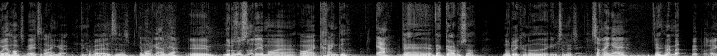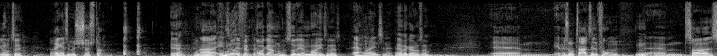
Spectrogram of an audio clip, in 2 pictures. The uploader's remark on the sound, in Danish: LIVE fra Tobbers i Kolding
